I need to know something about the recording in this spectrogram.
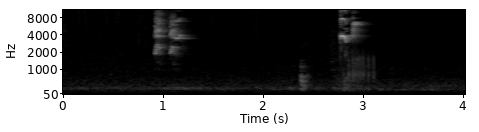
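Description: Pet lovebirds chirping in a cage: a short, high double chirp about a second in, and a louder, sharp chirp near three seconds.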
